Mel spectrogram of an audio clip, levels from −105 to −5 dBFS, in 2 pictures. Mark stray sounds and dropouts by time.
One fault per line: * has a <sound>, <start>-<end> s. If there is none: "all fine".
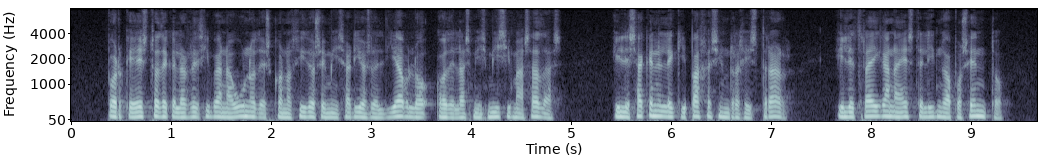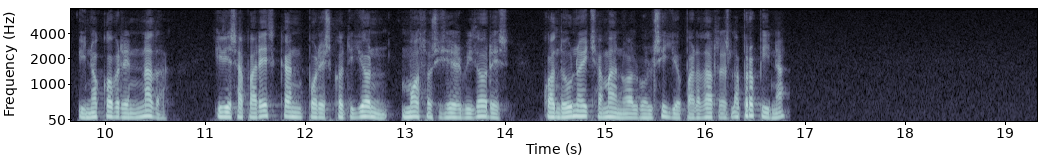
all fine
